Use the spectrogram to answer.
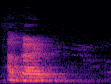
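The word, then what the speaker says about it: accrued: तो यहाँ लिखेंगे अकर्ड इनकम। आप इसे अकर्ड बोलिए, अक्रूड बोलिए, जो भी प्रोनाउंसिएशन आपको उचित लगे उसको आप यूज कर सकते हो, वो दोनों ही ठीक होती है।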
